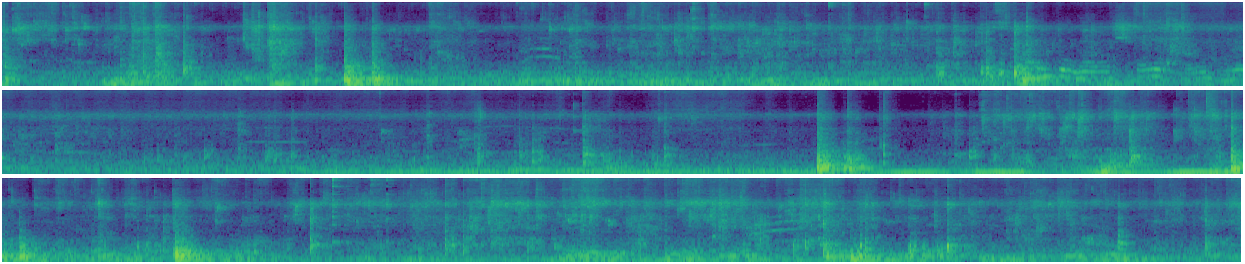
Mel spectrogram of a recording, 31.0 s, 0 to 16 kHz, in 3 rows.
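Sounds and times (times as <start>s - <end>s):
running water in kitchen: 0.0s - 31.0s
pots and dishes clinking: 7.6s - 8.8s, 10.8s - 16.1s, 17.0s - 31.0s.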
